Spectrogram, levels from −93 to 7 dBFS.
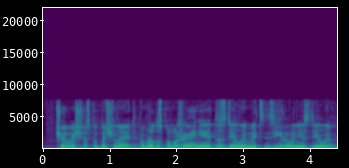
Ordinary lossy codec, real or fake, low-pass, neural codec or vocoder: none; real; none; none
